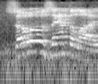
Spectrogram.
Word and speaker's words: zooxanthellae: there's a type of dinoflagellate called a zooxanthellae zooxanthellae is how you pronounce that word everybody says zooxantheli on three one two three important dinoflagellates that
